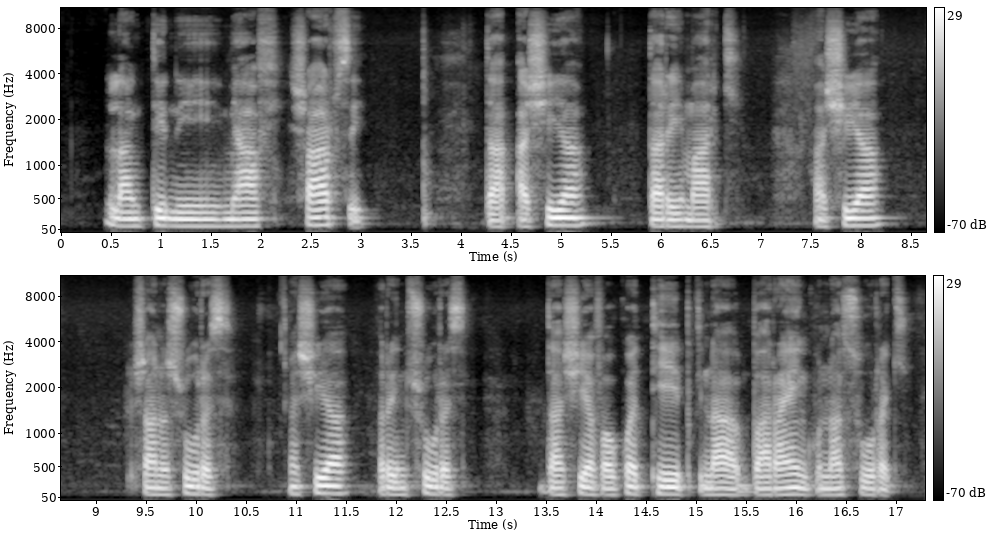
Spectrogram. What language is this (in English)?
Bara Malagasy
